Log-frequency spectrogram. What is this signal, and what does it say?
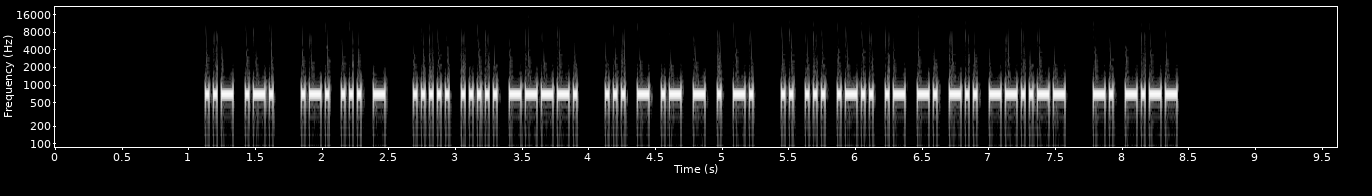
Morse code, heard as a keyed tone, about 40 wpm, 700 Hz. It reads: UR RST 559 STATEN ISLAND, NY
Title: Practice QSO - Exchange 1 - Beginning - 40wpm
